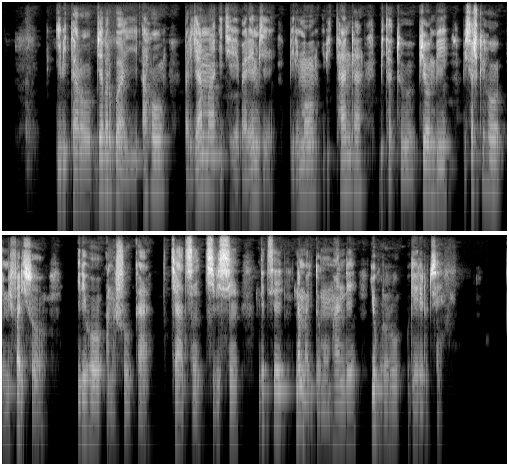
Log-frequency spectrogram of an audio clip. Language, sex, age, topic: Kinyarwanda, male, 18-24, health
